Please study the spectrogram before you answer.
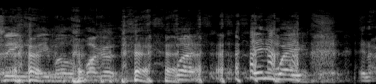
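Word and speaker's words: Yngwie: He says, no, it was just pronounced Junji.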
